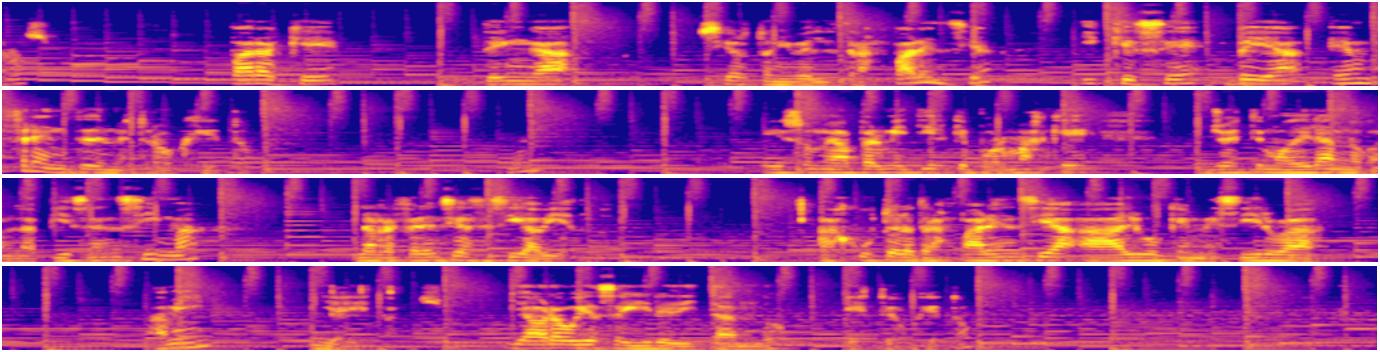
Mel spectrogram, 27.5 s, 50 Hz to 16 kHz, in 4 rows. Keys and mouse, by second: 0.0 click, 2.2 drag, 2.8-4.8 drag, 5.2 click, 6.9 click, 9.2 click, 9.6 click, 11.7-13.6 middle drag, 15.3 KP_1, 19.2-21.6 drag, 23.3 click, 24.4 Tab, 27.4 shift+middle click.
